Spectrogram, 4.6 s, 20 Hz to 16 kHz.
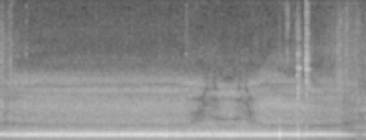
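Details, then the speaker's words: Carver C-19 tube preamp on the bench with no tubes installed: random sharp pops a second or so apart over a steady hum, jumping between left and right channels; popping. "you hear those little pops and they're randomly between the right and left channel"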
